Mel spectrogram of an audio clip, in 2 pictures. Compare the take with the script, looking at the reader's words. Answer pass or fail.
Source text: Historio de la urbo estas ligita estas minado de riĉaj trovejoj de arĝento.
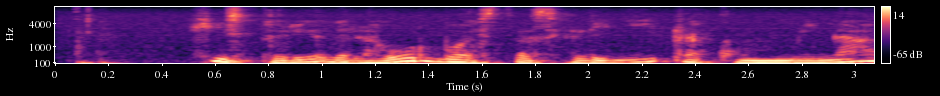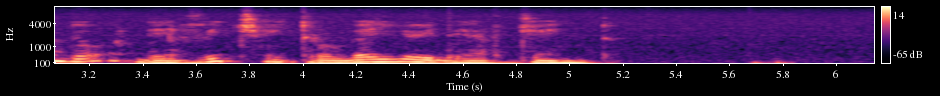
fail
